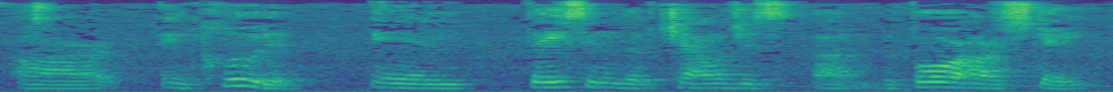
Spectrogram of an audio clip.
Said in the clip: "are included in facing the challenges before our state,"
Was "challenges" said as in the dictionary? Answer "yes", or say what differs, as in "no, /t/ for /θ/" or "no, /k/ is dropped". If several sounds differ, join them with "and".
yes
